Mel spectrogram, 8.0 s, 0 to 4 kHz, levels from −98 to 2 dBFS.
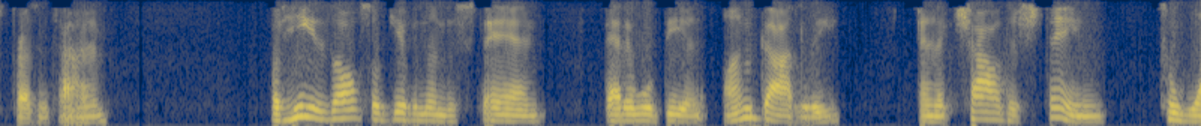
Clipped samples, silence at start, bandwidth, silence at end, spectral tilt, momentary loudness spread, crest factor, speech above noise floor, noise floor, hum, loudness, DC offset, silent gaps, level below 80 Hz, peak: under 0.1%; 0.1 s; 4 kHz; 0 s; -11 dB/octave; 9 LU; 20 dB; 49 dB; -68 dBFS; none; -20 LUFS; 0.2%; none; -48 dBFS; 0 dBFS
